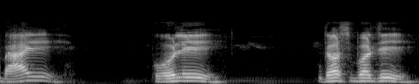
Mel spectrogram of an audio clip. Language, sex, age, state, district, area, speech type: Nepali, male, 60+, West Bengal, Kalimpong, rural, spontaneous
